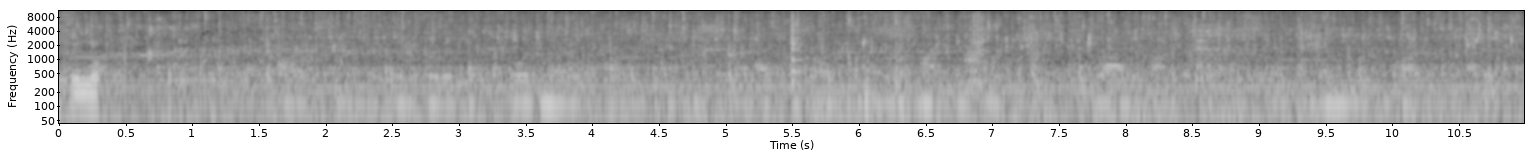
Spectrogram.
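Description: Ackee and saltfish frying in a pan on the stove: a steady sizzle, with an occasional faint click from the pan.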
